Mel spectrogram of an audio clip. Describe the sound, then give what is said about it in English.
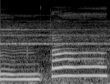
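A single voice imitates the New York subway departure chime heard on the platform as a train is about to leave the station, humming a sustained lower note that steps up to a higher held note, clear and steady. “And you hear these three pure high tones.”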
